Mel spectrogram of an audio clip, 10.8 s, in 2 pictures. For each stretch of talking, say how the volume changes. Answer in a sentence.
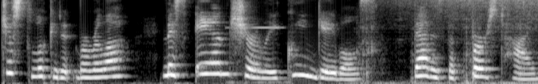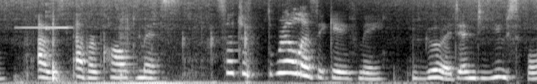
You can hear the talking from 0.0 to 10.7 s, at a steady volume.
